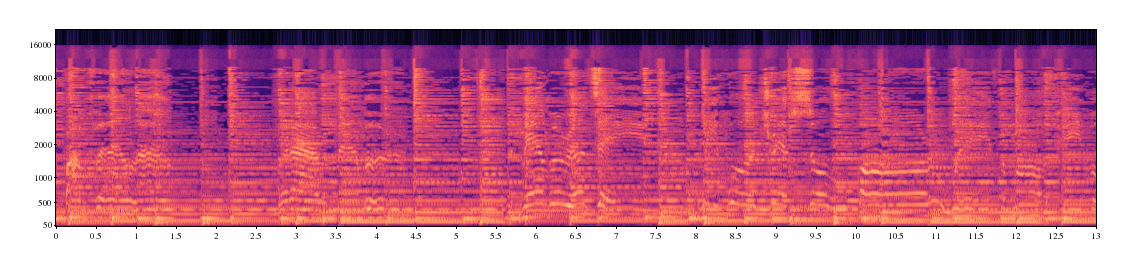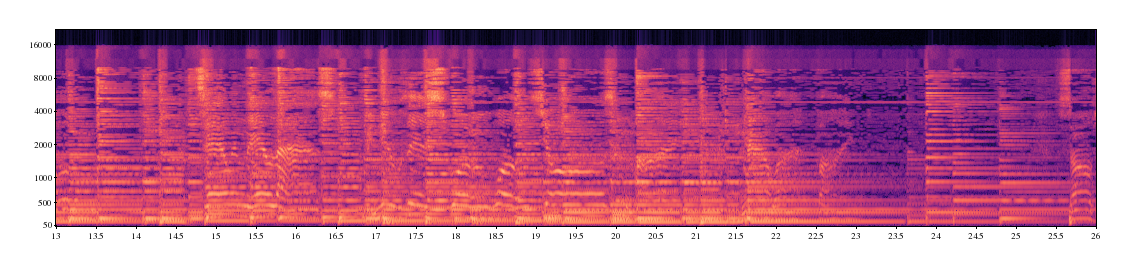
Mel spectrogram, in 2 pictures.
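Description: Acoustic guitar strummed in a solo instrumental passage of a song, getting quieter over the last few seconds.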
